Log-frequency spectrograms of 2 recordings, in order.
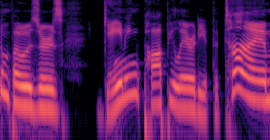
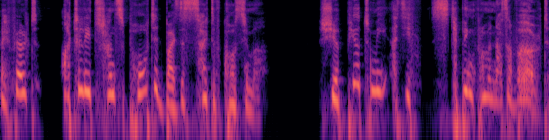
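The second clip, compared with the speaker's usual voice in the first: put-on German accent, pitched up; 6 semitones higher than usual. Quoting what Wagner later wrote about Cosima, as Wagner with a put-on German accent. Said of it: "That's my best German impression".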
